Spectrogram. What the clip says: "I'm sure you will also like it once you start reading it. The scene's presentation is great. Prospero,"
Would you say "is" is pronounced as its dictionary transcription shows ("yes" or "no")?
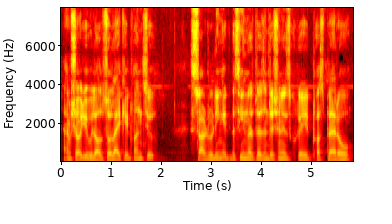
yes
